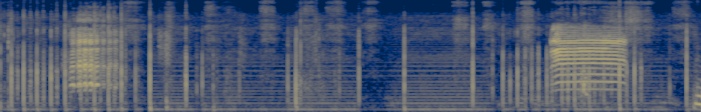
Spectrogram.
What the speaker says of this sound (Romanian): Ce pumni îmi dă la oaie.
